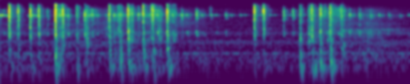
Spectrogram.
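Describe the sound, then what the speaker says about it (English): Someone types a website address on a computer keyboard, a close, rapid patter of key clicks with a short pause midway before the tapping resumes. "you would just type in the website"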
